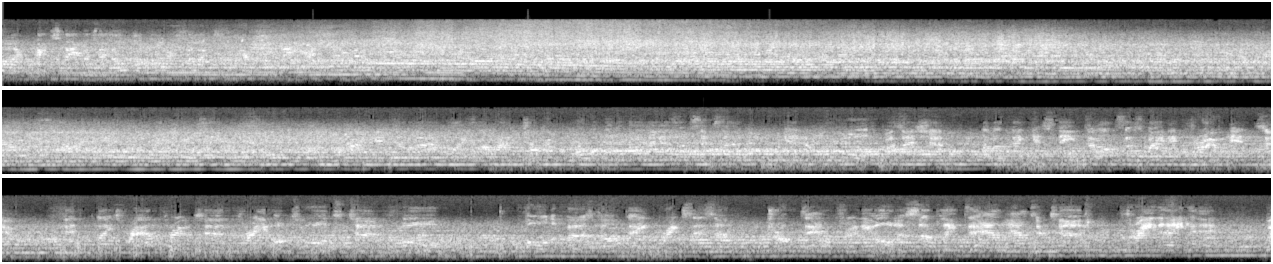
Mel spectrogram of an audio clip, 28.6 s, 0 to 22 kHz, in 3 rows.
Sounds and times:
Speech: 0.0s - 3.1s, 9.1s - 28.5s
Car: 0.0s - 28.5s.

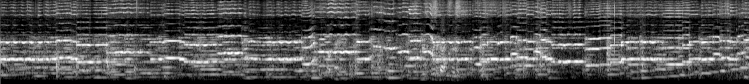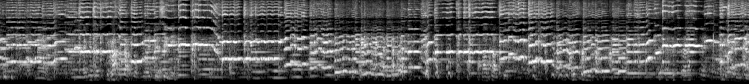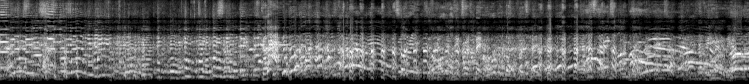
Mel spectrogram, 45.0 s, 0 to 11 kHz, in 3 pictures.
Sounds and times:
Pizzicato: 0.0s - 44.9s
Speech: 6.2s - 7.4s, 8.0s - 9.8s, 15.6s - 19.8s, 24.4s - 27.0s, 28.1s - 31.6s, 33.9s - 35.8s, 36.6s - 44.9s.

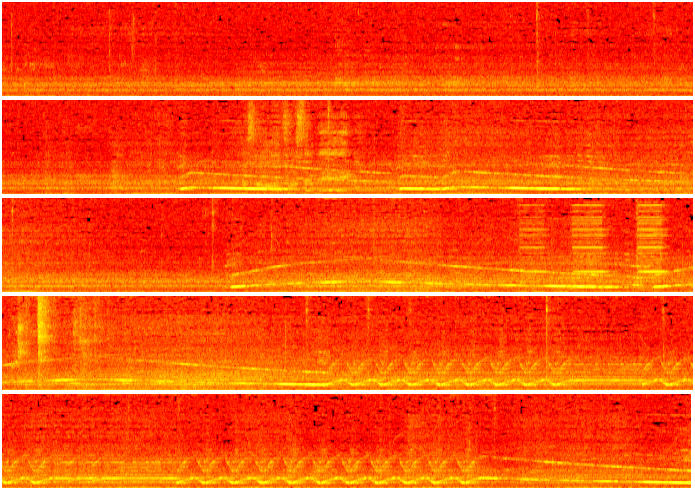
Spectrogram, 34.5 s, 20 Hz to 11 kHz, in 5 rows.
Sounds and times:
Police car (siren): 8.6s - 14.7s, 15.9s - 34.5s.

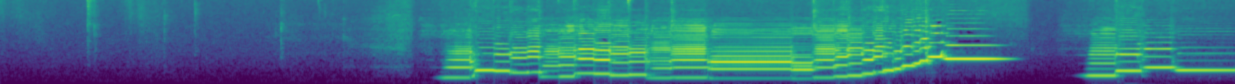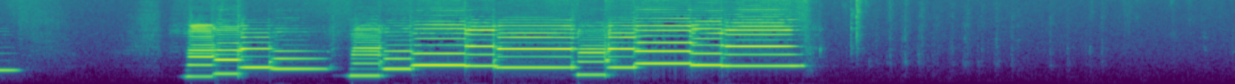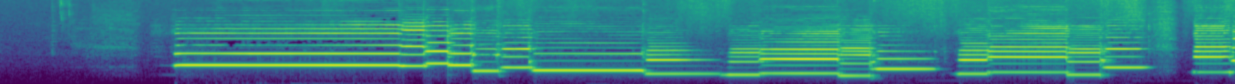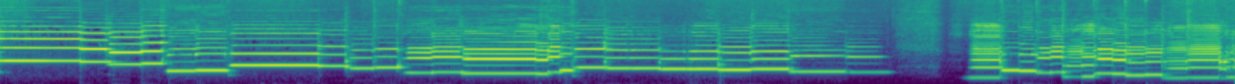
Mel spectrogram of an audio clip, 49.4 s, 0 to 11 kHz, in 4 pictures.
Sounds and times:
Clarinet: 3.9s - 13.0s, 14.0s - 20.6s, 26.2s - 49.4s.

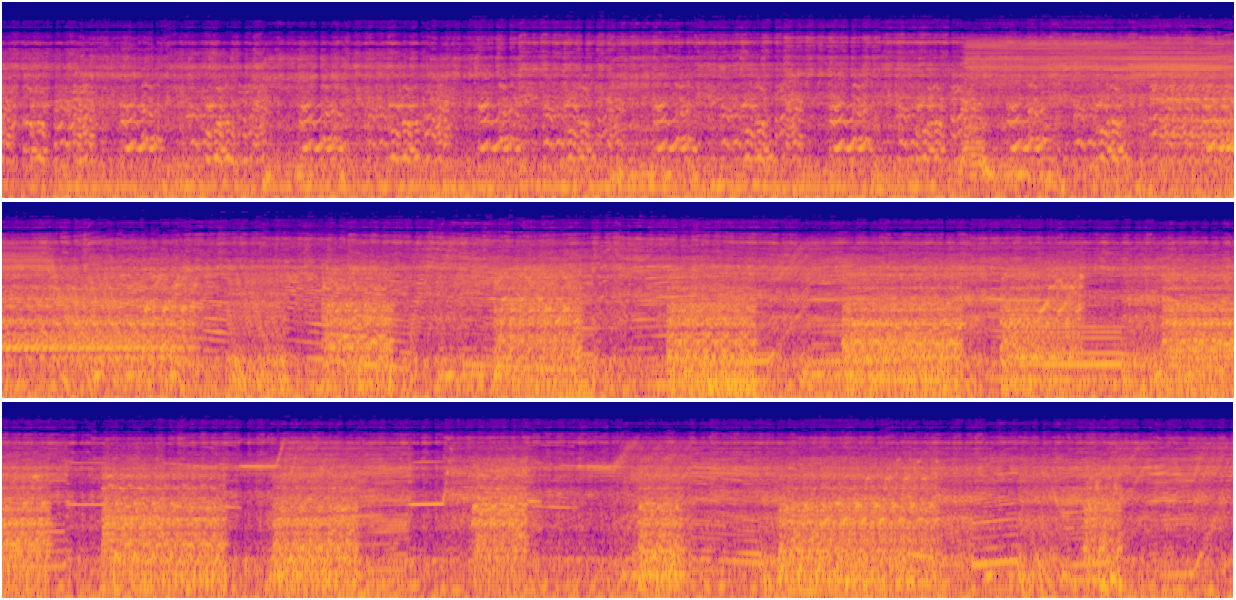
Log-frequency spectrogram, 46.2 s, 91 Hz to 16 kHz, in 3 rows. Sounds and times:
Inside, small room: 0.0s - 46.1s.

